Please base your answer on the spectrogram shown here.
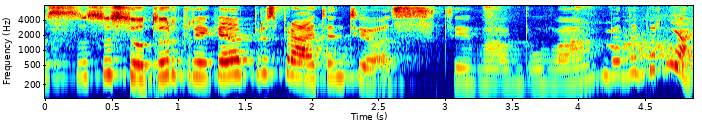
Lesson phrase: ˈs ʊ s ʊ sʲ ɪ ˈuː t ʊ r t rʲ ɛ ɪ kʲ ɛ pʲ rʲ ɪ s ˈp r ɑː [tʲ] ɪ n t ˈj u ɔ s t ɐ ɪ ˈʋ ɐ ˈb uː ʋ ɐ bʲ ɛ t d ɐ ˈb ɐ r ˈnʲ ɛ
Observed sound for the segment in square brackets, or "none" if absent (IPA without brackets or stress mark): tʲ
